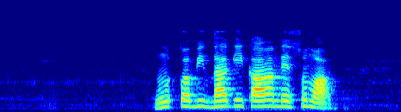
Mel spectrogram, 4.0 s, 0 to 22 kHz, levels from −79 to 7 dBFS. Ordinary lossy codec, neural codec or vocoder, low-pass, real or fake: MP3, 48 kbps; autoencoder, 22.05 kHz, a latent of 192 numbers a frame, VITS, trained on one speaker; 7.2 kHz; fake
